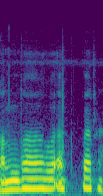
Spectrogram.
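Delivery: soft, listless, half-hearted, low-energy, no spirit. Showing how the takbir should not be said: listless, low energy. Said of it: "kayak koler begitu".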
